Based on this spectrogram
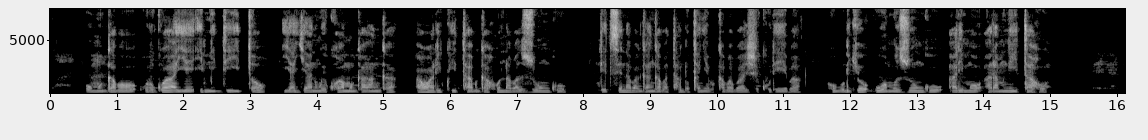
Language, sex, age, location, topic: Kinyarwanda, male, 18-24, Nyagatare, health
